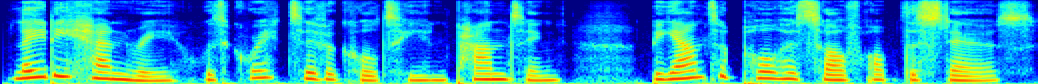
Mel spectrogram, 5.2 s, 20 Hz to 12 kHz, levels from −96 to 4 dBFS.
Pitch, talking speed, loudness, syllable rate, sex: 220 Hz, 160 wpm, -19 LUFS, 4.9 syllables/s, female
